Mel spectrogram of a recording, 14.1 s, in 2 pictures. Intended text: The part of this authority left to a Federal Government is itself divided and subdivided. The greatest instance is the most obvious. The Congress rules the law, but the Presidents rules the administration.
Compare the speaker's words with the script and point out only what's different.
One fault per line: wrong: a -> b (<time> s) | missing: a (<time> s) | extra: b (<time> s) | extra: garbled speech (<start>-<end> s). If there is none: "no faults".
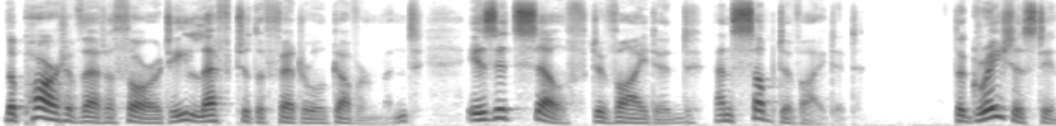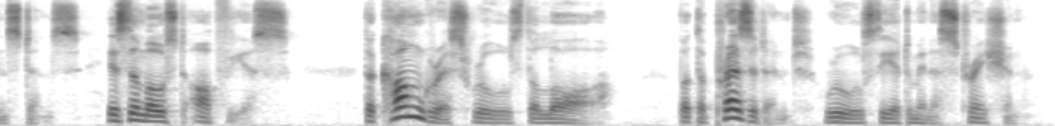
wrong: this -> that (0.6 s)
wrong: a -> the (1.7 s)
wrong: Presidents -> President (11.8 s)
